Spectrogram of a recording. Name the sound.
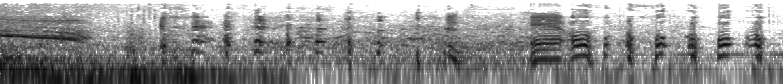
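explosion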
